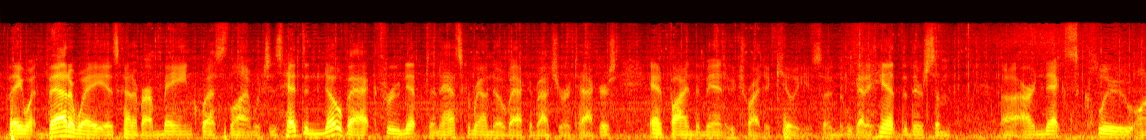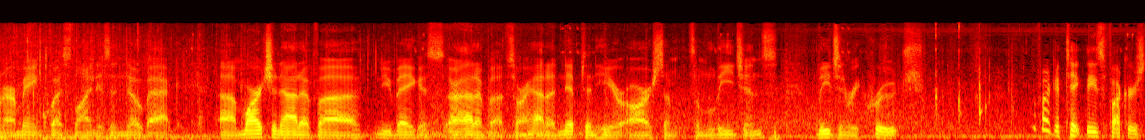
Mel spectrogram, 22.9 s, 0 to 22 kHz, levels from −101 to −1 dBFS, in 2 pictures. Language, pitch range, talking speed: English, 80-105 Hz, 210 wpm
